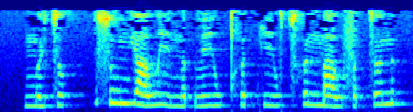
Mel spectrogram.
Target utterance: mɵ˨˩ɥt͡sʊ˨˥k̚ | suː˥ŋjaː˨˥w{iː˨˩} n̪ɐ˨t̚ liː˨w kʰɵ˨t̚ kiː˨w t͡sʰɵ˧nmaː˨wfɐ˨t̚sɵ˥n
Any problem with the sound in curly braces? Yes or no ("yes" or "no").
no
